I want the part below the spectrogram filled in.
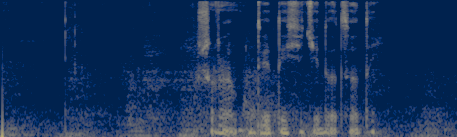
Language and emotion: Russian, neutral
